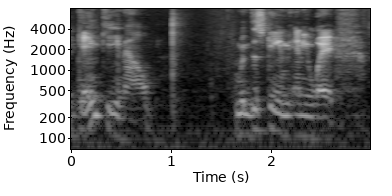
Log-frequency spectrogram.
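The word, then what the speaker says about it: Ganke: here, and I guess I have to say Genki now, with this game anyway, because that's how it's pronounced here.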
